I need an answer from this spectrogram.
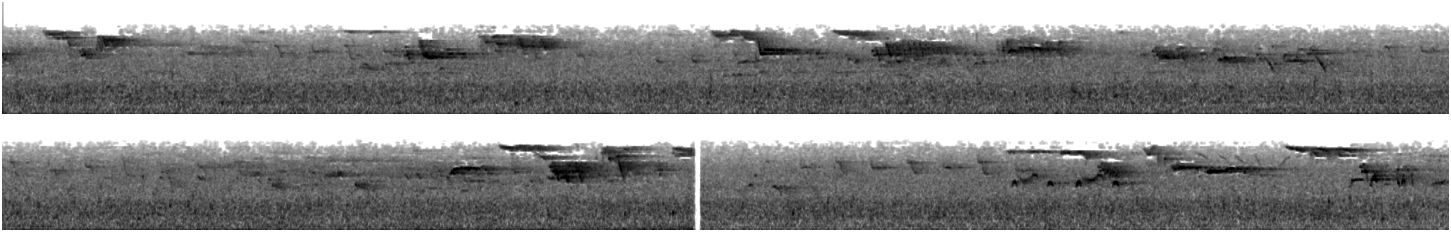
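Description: Birds chirping on and off over a steady low background rumble.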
